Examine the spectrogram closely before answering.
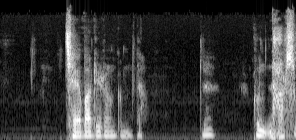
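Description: An elderly man speaks calmly through a microphone, in short bursts.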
